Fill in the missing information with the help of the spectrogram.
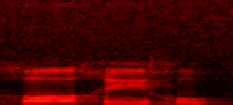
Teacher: kha di hujung kerongkong, kha khi khu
